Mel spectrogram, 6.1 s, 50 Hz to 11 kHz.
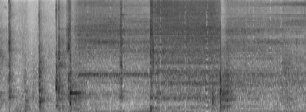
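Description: A few sharp clicks and knocks, then from about a second in a steady hiss of compressed air from a Morgan G-100T pneumatic injection molding press as it is worked for a purging cycle.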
